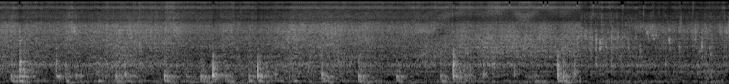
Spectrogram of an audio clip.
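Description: Chicken fries with garlic and ginger in a pan, sizzling, with regular stirring scrapes and clinks cutting through the steady crackle.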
